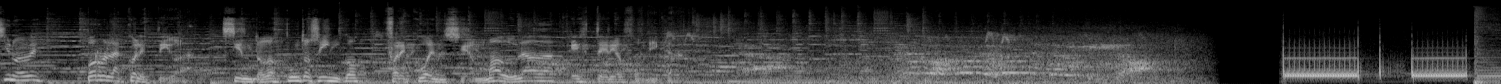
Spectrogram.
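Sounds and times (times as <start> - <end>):
speech: 0.0 - 7.1
dense noisy sound: 4.6 - 12.2
electronic telephone keypad dialing tones: 12.8 - 14.8.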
